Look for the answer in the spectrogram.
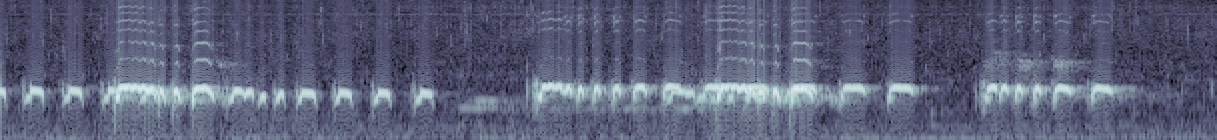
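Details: Zebra dove in steady, nonstop song, recorded as a clear master for daily training: evenly spaced staccato coos in quick runs, then a rolling trilled phrase, repeated twice with brief pauses.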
